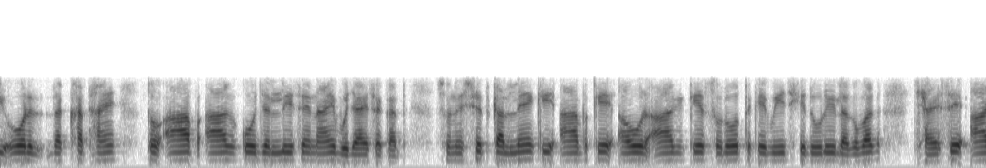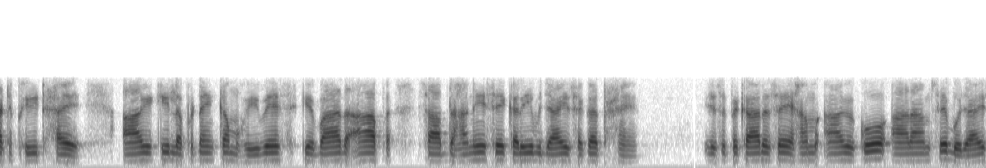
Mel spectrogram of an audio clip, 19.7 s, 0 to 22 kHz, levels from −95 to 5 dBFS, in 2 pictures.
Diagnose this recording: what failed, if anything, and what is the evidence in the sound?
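Nothing failed: the speech sits inside the 300 to 3400 Hz band of an AMR narrowband mobile codec path with only light coding texture, which fits its highest 12.2 kbps mode, and no stage from wiring through playback shows a fault.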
